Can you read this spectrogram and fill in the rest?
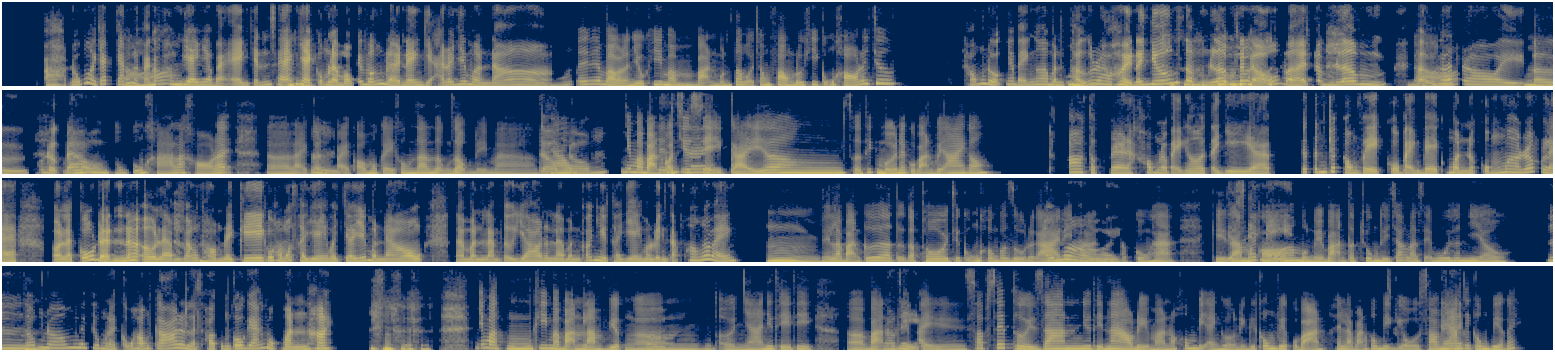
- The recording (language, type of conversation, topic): Vietnamese, podcast, Bạn thường học kỹ năng mới bằng cách nào?
- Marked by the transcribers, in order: chuckle; laughing while speaking: "nha"; tapping; chuckle; laughing while speaking: "Nó vướng"; laughing while speaking: "rồi"; chuckle; other background noise; laughing while speaking: "định"; chuckle; laugh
